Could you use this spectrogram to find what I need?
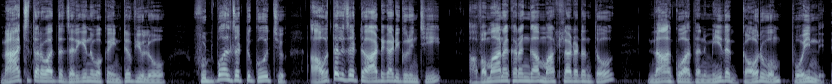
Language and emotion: Telugu, disgusted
